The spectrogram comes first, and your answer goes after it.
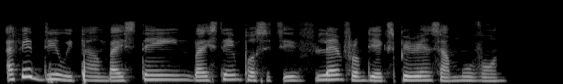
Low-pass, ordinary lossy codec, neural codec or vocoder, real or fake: none; none; none; real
